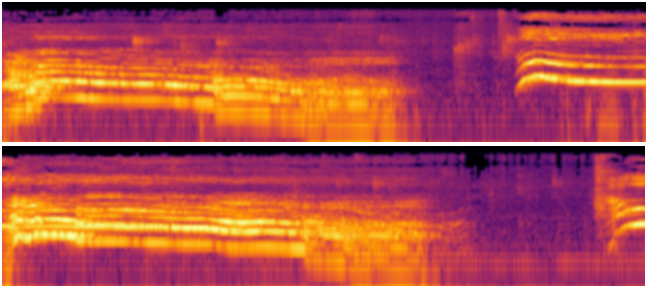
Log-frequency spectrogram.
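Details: Alaskan Malamute howling along with its family in a home choir: long drawn-out harmonic howls that slide and waver, several voices overlapping, with a pause near the middle before a second rising howl swells and fades.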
